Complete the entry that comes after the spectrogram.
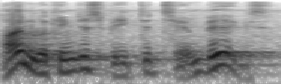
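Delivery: lightly voiced smooth stranger; a touch of the polished caller; a stranger on the phone asking for Tim, lightly pleasant. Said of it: "strangely pleasant voice".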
